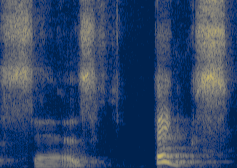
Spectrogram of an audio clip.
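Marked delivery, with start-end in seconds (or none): 1.1-1.7 bear's thanks. Acted. Bear character voice in story.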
